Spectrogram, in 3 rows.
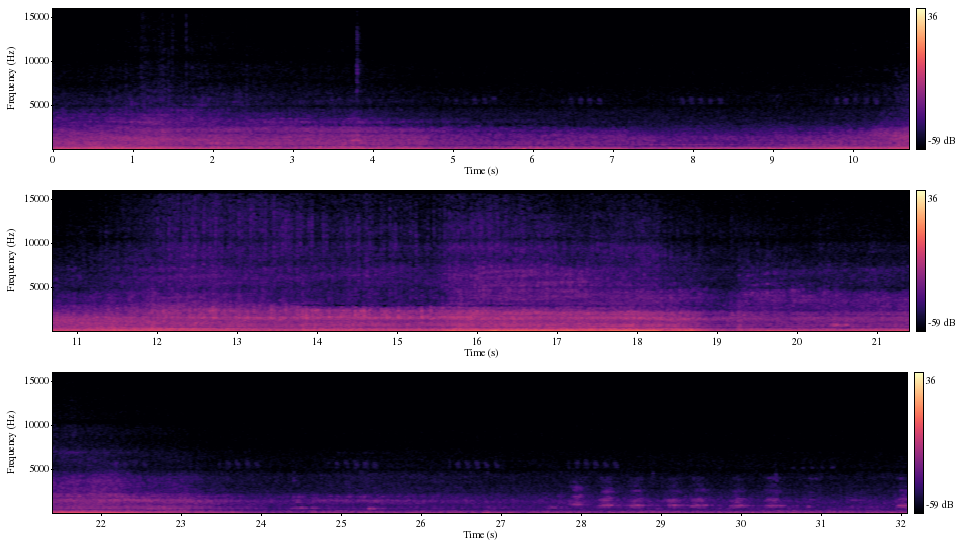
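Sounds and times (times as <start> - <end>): vehicle engine rumbling past: 0.0 - 24.1.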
